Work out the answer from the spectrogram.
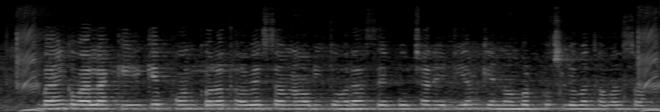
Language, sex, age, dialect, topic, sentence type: Bhojpuri, female, 18-24, Northern, banking, statement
